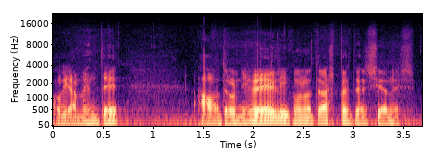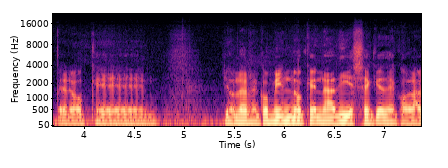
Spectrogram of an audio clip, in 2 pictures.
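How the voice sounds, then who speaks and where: A man with a very deep, low voice speaks fairly slowly, his pitch varying in an ordinary way. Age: 60s. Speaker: amateur rally driver. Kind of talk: interview. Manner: halting, many fillers and repetitions.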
